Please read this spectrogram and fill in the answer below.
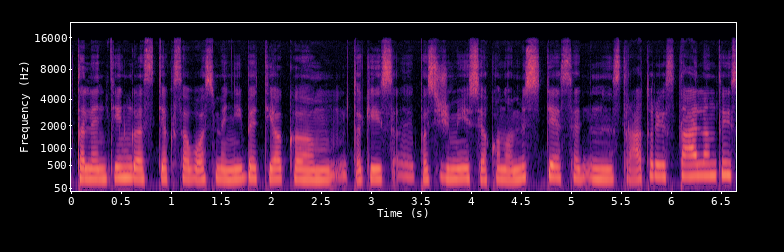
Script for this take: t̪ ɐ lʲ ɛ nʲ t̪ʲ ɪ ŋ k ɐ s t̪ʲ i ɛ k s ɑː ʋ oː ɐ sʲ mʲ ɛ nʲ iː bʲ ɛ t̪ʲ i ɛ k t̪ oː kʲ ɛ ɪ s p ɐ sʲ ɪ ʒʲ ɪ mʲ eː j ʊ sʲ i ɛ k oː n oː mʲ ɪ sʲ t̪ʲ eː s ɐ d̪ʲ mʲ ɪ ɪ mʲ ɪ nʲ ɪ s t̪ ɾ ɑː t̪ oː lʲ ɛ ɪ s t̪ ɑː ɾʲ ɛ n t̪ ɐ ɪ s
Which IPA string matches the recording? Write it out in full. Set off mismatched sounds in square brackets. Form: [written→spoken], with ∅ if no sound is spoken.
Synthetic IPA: t̪ ɐ lʲ ɛ nʲ t̪ʲ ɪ ŋ [k→ɡ] ɐ s t̪ʲ i ɛ k s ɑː ʋ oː ɐ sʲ mʲ ɛ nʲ iː bʲ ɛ t̪ʲ i ɛ k t̪ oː kʲ ɛ ɪ s p ɐ sʲ ɪ ʒʲ ɪ mʲ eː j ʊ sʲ [i→ɪ] ɛ k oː n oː mʲ ɪ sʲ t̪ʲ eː s ɐ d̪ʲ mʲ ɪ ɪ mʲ ɪ nʲ ɪ s t̪ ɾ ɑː t̪ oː [lʲ→ɾʲ] ɛ ɪ s t̪ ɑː [ɾʲ→lʲ] ɛ n t̪ ɐ ɪ s

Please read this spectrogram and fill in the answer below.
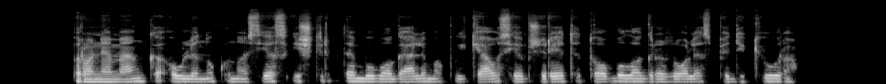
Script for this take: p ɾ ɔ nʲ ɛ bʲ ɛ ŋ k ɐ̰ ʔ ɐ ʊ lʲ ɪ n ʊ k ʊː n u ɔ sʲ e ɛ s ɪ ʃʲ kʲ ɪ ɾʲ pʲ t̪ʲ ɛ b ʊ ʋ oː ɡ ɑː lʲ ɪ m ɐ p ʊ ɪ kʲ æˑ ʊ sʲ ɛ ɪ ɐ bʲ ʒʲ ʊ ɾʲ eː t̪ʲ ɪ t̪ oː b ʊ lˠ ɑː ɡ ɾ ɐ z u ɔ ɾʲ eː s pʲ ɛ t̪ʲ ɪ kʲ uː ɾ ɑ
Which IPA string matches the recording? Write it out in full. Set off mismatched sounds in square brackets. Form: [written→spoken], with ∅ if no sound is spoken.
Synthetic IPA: p ɾ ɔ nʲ ɛ [bʲ→mʲ] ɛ ŋ k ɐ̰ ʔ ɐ ʊ lʲ ɪ n ʊ k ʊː n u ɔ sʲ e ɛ s ɪ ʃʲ kʲ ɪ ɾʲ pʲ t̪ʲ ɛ b ʊ ʋ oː ɡ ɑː lʲ ɪ m ɐ p ʊ ɪ kʲ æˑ ʊ sʲ ɛ ɪ ɐ bʲ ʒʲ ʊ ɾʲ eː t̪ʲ ɪ t̪ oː b ʊ lˠ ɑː ɡ ɾ ɐ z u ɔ [ɾʲ→lʲ] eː s pʲ ɛ [t̪ʲ→d̪ʲ] ɪ kʲ uː ɾ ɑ

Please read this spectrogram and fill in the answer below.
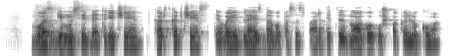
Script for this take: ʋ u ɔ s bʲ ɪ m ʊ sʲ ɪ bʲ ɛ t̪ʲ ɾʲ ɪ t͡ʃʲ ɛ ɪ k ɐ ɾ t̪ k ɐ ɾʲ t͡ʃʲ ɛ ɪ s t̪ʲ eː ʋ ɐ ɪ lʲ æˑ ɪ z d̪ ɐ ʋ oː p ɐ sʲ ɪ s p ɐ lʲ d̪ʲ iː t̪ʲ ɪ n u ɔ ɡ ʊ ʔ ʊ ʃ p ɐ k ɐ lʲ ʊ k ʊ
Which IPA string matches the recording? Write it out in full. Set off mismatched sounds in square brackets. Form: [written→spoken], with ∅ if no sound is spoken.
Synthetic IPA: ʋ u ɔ s [bʲ→ɡʲ] ɪ m ʊ sʲ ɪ bʲ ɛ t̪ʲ ɾʲ ɪ t͡ʃʲ ɛ ɪ k ɐ ɾ t̪ k ɐ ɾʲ t͡ʃʲ ɛ ɪ s t̪ʲ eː ʋ ɐ ɪ lʲ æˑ ɪ z d̪ ɐ ʋ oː p ɐ sʲ ɪ s p ɐ [lʲ→ɾʲ] d̪ʲ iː t̪ʲ ɪ n u ɔ ɡ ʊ ʔ ʊ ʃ p ɐ k ɐ lʲ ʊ k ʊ

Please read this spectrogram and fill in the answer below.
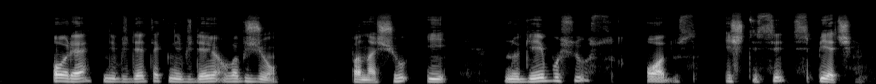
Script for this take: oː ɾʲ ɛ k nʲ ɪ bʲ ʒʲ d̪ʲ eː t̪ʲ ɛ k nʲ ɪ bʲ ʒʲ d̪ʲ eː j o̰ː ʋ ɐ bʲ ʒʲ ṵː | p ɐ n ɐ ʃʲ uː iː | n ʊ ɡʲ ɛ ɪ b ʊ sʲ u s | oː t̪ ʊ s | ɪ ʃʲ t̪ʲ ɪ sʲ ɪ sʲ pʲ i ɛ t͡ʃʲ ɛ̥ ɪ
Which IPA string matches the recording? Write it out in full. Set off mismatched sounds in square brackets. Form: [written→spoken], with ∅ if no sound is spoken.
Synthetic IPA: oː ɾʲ ɛ k nʲ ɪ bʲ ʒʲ d̪ʲ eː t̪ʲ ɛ k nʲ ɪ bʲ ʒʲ d̪ʲ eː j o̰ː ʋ ɐ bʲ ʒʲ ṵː | p ɐ n ɐ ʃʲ uː iː | n ʊ ɡʲ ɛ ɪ b ʊ sʲ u s | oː [t̪→d̪] ʊ s | ɪ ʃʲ t̪ʲ ɪ sʲ ɪ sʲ pʲ i ɛ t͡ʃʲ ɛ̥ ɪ

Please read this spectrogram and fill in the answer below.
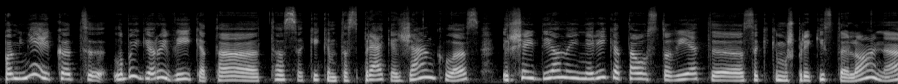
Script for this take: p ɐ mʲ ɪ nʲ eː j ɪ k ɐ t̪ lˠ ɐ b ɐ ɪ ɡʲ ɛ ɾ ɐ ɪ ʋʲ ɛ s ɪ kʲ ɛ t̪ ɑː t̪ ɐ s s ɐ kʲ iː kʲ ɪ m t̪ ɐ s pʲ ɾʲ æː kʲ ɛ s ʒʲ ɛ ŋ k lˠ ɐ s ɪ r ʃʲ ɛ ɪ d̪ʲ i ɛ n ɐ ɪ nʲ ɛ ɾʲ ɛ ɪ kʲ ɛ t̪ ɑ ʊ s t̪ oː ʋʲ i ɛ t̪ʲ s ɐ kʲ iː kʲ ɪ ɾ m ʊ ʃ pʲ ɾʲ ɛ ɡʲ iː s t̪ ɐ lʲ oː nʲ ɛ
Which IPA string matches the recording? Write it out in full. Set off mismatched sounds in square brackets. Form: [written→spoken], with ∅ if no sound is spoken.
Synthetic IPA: p ɐ mʲ ɪ nʲ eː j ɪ k ɐ t̪ lˠ ɐ b ɐ ɪ ɡʲ ɛ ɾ ɐ ɪ ʋʲ ɛ [s→∅] ɪ kʲ ɛ t̪ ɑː t̪ ɐ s s ɐ kʲ iː kʲ ɪ m t̪ ɐ s pʲ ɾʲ æː kʲ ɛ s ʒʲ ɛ ŋ k lˠ ɐ s ɪ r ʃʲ ɛ ɪ d̪ʲ i ɛ n ɐ ɪ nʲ ɛ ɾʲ ɛ ɪ kʲ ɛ t̪ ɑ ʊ s t̪ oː ʋʲ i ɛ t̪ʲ s ɐ kʲ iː kʲ ɪ [ɾ→∅] m ʊ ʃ pʲ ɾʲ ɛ [ɡʲ→kʲ] iː s t̪ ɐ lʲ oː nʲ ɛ

